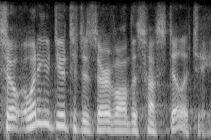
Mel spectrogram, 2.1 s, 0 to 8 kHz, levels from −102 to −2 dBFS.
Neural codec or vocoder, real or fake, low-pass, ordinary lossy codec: none; real; 7.2 kHz; Opus, 24 kbps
